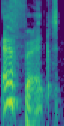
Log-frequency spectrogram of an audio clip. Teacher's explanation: It's important to point out, though, because of the rules of English where we weaken vowels that are not the stressed syllable, this means that effect, if said quickly, can sound just like affect when it's spoken.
